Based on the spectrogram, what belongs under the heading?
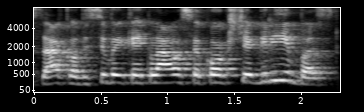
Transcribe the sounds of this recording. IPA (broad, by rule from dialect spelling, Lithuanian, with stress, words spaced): ˈsɑːkoː ʋʲɪˈsʲɪ ʋɐɪˈkɐɪ ˈklˠɐʊsʲɛ ˈkoːks ˈt͡ʃʲɛ ˈɡrʲiːbɐs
